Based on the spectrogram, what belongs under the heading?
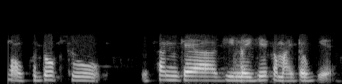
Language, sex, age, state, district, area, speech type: Manipuri, female, 60+, Manipur, Kangpokpi, urban, conversation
